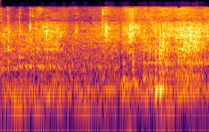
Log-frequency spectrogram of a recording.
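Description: Water poured into gram flour batter for baingan and gobi pakora in a home kitchen, a soft steady trickling and splashing that runs through the whole short moment with a small clink near the end.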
